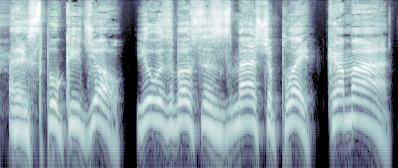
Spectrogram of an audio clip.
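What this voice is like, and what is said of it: Gangster-style poltergeist impression. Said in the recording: “It's a Scorsese film... That's my impression of a poltergeist... my lack of knowledge of A, gangsters, and B, poltergeists”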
